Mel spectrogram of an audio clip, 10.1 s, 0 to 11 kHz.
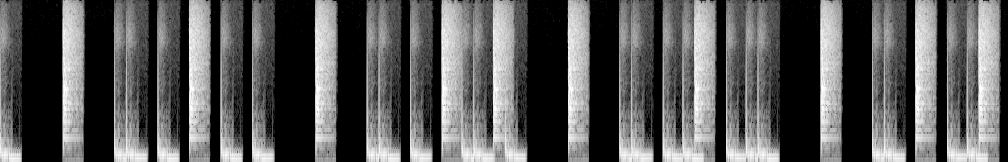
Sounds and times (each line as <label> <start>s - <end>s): drums 0.0s - 10.0s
